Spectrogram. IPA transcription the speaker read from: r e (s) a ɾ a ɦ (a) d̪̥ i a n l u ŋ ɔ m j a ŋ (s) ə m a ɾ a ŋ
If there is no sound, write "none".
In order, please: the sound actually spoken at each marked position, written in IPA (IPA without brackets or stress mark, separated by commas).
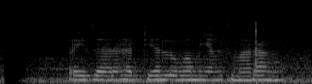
z, a, s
